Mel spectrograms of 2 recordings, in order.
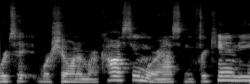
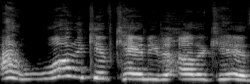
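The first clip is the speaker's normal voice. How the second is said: mock bawling child voice, higher and louder; 10 semitones higher, 8 dB louder than usual. Retelling a child refusing to share candy: imitating a bawling child. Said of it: "And he just starts bawling".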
